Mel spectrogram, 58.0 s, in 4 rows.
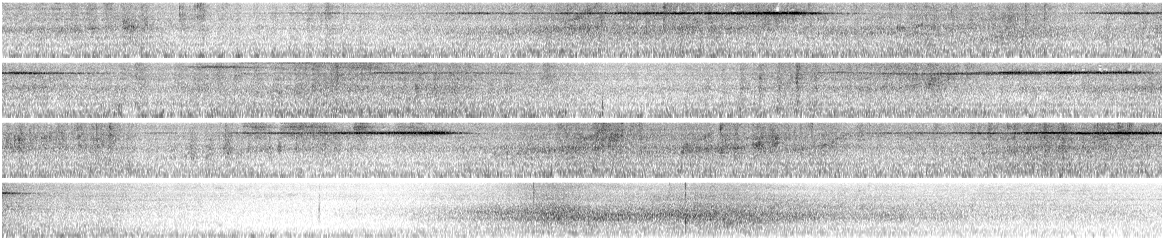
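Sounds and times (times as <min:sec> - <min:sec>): train wheels rumbling on rail: 0:00.0 - 0:58.0
high-pitched wheel squeal: 0:03.6 - 0:04.7, 0:05.4 - 0:10.8, 0:13.3 - 0:16.1, 0:16.8 - 0:21.0, 0:24.7 - 0:29.0, 0:31.9 - 0:35.0, 0:39.9 - 0:43.9.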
